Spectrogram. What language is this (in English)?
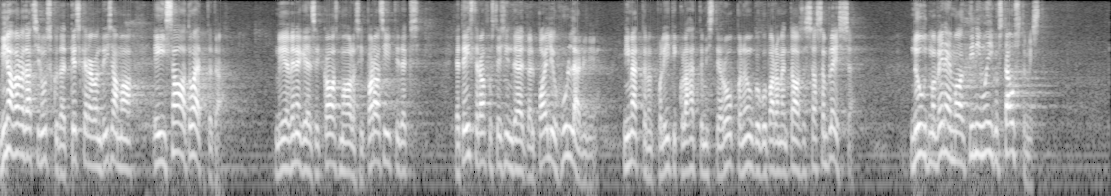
Estonian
